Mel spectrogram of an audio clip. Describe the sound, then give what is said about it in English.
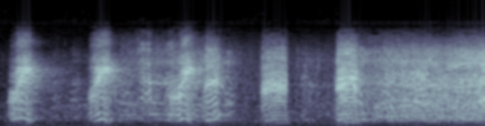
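A duck call imitates quacking with about six loud, nasal quacks in an uneven rhythm, then a steady wash of crowd-like noise takes over. “how about a duck call?”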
